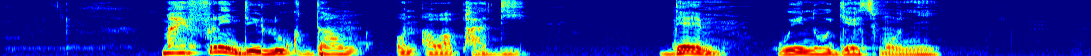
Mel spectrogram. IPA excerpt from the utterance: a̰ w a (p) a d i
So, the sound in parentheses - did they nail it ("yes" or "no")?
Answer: no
